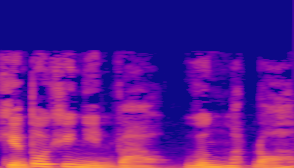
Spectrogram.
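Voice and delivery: ordinary delivery

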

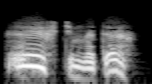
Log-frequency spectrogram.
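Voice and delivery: very high-pitched, openly mocking voice. Laying cartridges out before another man, the narrator answers his reply, openly mocking. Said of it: "Уже с откровенной насмешкой говорю я".

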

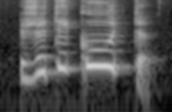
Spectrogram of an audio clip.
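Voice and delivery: very loud, very high shouted call. Narrator reading a character's line called out to the narrator, cried out. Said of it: "m'a crié Landriot".

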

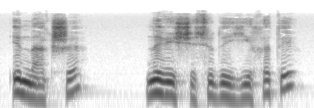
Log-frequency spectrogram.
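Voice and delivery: plain reading voice

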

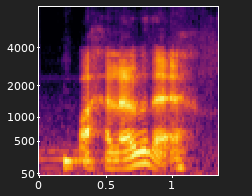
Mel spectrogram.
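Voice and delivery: put-on wise old mentor voice. Greeting Adam at the start of the show with an Obi-Wan Kenobi impression. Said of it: "that was my attempt at a Obi-Wan Kenobi catchphrase".

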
